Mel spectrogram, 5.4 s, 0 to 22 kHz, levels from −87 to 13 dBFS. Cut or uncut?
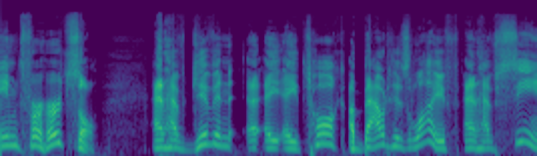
uncut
